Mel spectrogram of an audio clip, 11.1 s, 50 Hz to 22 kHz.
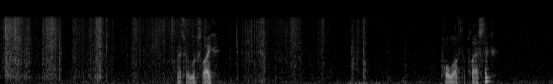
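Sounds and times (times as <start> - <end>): plastic sheets rustling: 0.0 - 7.4.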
